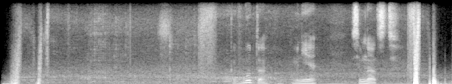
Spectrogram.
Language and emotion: Russian, neutral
